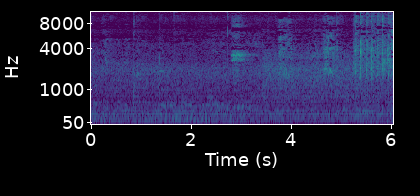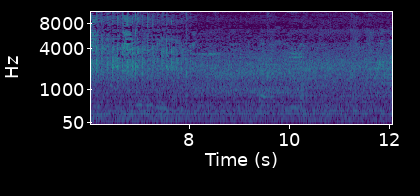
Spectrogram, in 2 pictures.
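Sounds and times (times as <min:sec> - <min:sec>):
fast ratchet-like clicking: 0:05.2 - 0:08.1.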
